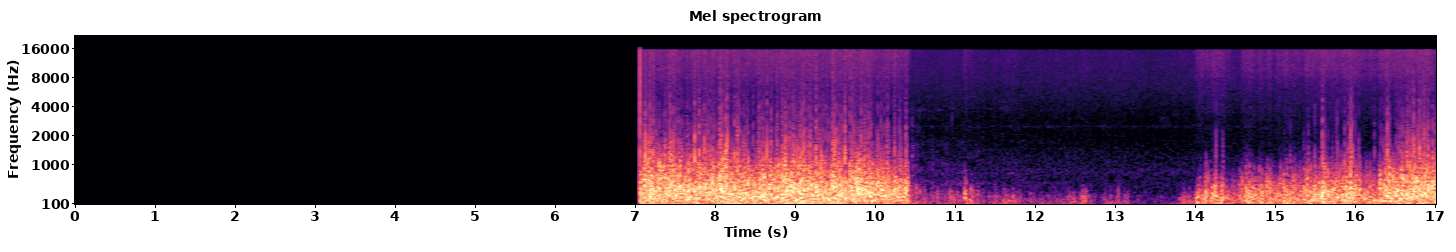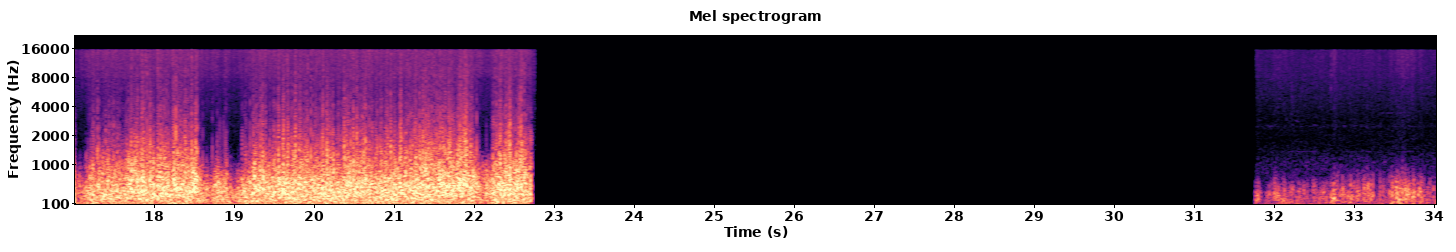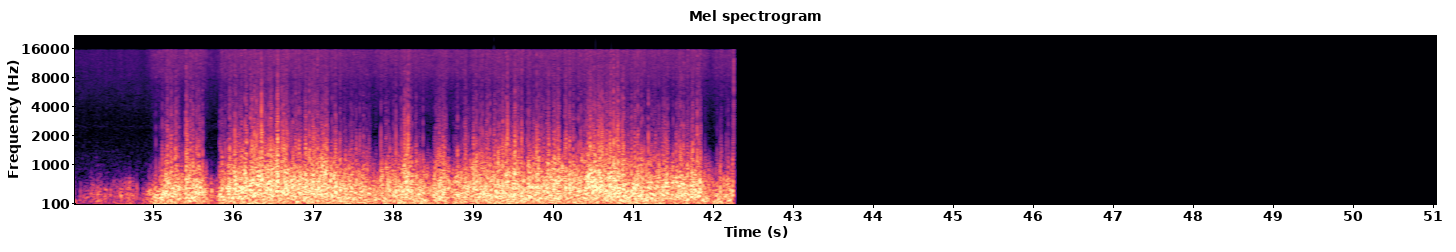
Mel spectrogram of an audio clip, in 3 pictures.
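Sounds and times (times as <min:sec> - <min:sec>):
wind buffeting microphone: 0:07.1 - 0:22.8, 0:31.8 - 0:42.3.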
